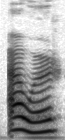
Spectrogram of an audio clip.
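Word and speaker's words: hour: of course you know our uh starts with an h but this h is silent so actually it starts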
